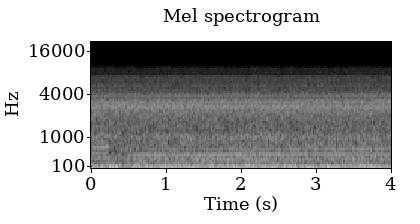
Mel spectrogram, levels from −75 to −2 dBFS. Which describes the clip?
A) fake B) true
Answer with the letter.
B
